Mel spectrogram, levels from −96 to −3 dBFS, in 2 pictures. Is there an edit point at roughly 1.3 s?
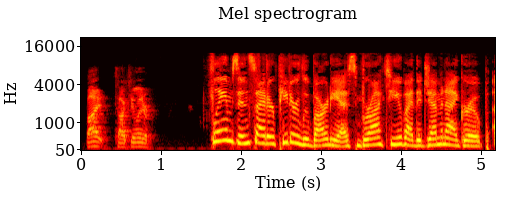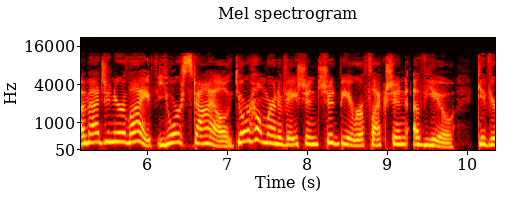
no; 0 cuts

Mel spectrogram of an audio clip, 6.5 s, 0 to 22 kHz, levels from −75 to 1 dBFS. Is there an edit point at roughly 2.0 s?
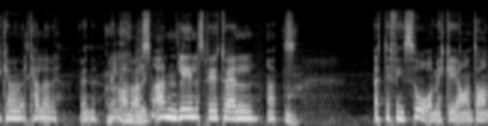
yes; 2 cuts; at 2.0 s, 3.5 s

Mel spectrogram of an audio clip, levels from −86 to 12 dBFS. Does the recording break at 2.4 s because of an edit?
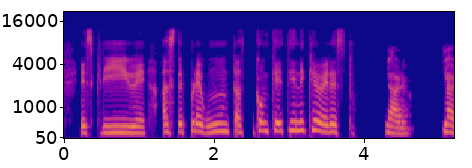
yes; 2 cuts; at 2.4 s, 4.2 s

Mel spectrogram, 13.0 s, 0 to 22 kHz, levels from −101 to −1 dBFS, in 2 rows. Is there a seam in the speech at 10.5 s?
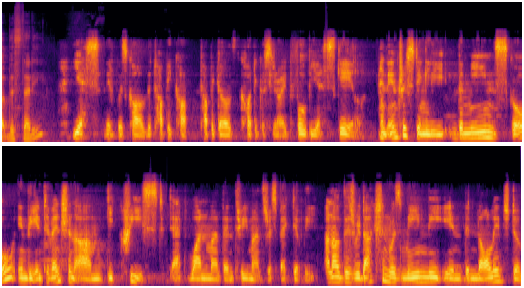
no; 1 cut; at 1.3 s

